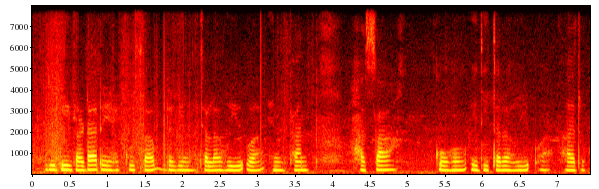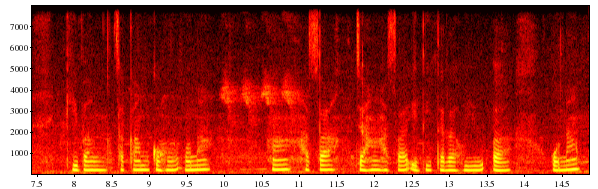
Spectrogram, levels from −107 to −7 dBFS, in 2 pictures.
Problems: low volume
